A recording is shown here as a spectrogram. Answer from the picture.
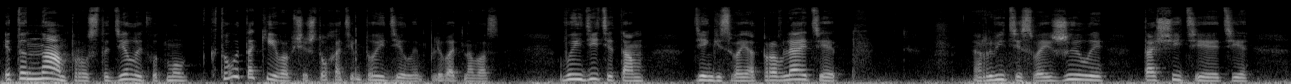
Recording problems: wind noise on the microphone; occasional gusts; 25 dB below the speech

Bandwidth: 15 kHz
